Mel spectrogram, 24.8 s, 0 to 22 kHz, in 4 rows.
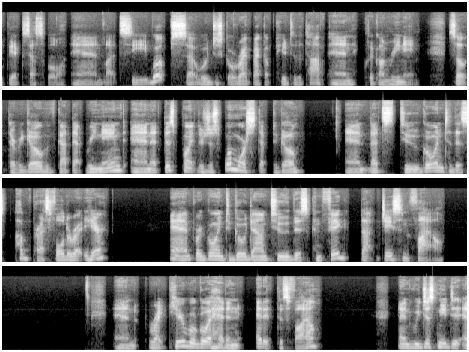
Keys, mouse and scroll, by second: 0.6 click, 1.8-3.0 drag, 3.6 click, 9.2-10.0 scroll down 4, 13.2 click, 15.3 scroll down 2, 18.3 click, 20.4-20.8 scroll down 2, 22.5 click.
